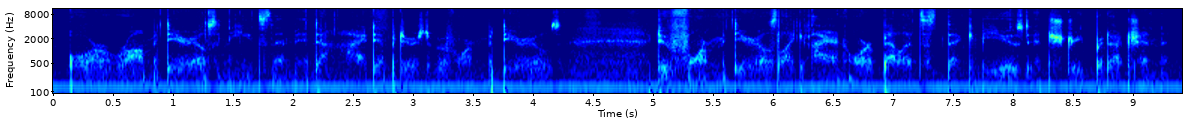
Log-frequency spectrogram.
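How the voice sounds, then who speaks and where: The voice is soft-spoken. Noticeable background noise can be heard. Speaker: ASMR gaming streamer. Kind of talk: casual gaming commentary, quiet ASMR-style. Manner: quiet, soft-spoken.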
